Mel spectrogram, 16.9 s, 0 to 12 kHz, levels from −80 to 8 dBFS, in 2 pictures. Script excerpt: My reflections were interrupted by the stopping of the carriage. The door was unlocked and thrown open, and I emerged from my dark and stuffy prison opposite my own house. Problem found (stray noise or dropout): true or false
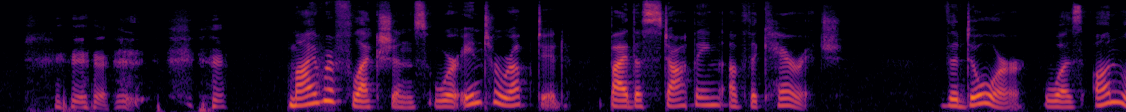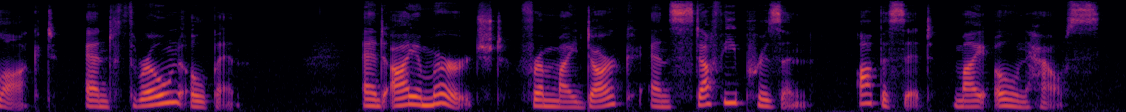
true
